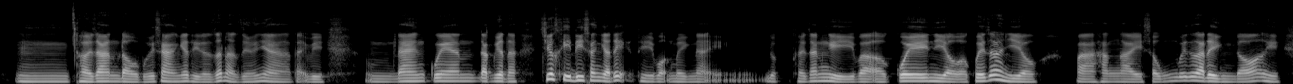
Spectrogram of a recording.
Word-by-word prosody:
Ừm, 135 -1 -5
thời 140 -2 +2
gian 140 0 +3
đầu 125 -3 0
bới 120 +2 -4
sang 135 0 +1
nhá, 150 +1 0
thì 135 -3 -3
là 120 0 -4
rất 155 - +1
nà 135 - -1
nhớ 125 +1 -7
nhà 135 -5 -3
tại - - -8
vì, 120 0 -4 0.4
ừm, 130 -1 -9
đang 150 +3 +2
quen 155 0 0
đặc 145 -2 +2
biệt 150 +1 +3
nà 135 - -1 0.2
trước 245 +1 +4
khi 195 - +4
đi 190 +1 +4
sang 180 -1 +1
Nhật 150 -4 +3
ấy, 195 - +2
thì 140 -3 -5
bọn 130 0 -5
mình 125 -1 -5
nại 130 - -7 0.4
được 140 -2 -8
thời 135 -1 -5
gian 155 +3 0
nghỉ 125 -6 +1
và 130 0 0
ở 125 0 -2
quê 155 0 +6
nhiều, 140 -5 +2
ở 120 - -2
quê 155 +5 +3
rất 215 - +3
là 220 - +5
nhiều 135 -6 0 0.4
và 125 -3 -2
hàng 130 +1 -6
ngày 125 -1 -3
sống 130 +6 -6
với 175 +1 0
gia 175 -2 +4
đình, 130 -4 +2
đó, 140 +6 0
thì 135 -4 -3
135 Hz, 245 wpm, -24 LUFS, 130-155 Hz, 0.4 s, quê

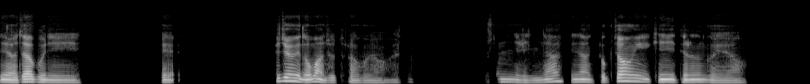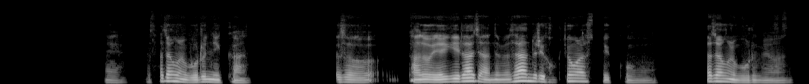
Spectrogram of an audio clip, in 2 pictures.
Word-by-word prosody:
여자분이 105 -3 +3 0.8
예 - - 0 1.0
표정이 155 0 +4
너무 110 +2 +5
안 115 - +4
좋더라고요. 95 -2 -7
그래서 100 +1 -15 0.8
'무슨 120 -2 -5
일 105 -2 -2
있나?' 110 +9 -2
그냥 115 -1 0
걱정이 145 +4 +3
괜히 115 0 +3
드는 110 +1 +2
거예요. 95 -1 -6 1.7
네. 100 -1 -13 0.2
그 - - -20
사정을 145 -4 0
모르니까 105 -4 -2 0.9
그래서 110 -2 -4 0.3
나도 110 0 +3
얘기를 135 +6 +4
하지 155 -3 +4
않으면 110 0 -1
사람들이 150 -2 +4
걱정할 140 +6 -2
수도 130 - -10
있고 95 -2 -13 0.5
사정을 140 -3 +1
모르면. 95 -1 -7
110 Hz, 280 characters per minute, -23 LUFS, 100-125 Hz, 1.7 s, 너무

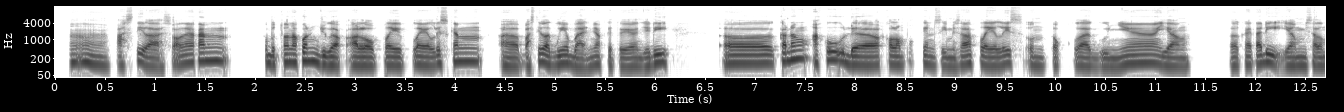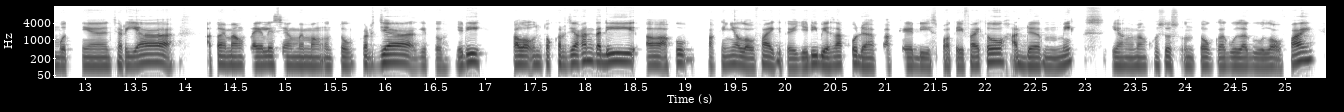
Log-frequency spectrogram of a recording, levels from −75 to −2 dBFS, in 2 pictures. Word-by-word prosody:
Heeh, 145 -6 -3
pastilah 115 -4 0
soalnya 140 +6 0
kan 165 0 +4 0.3
kebetulan 140 +2 0
aku 145 - -8
kan 165 - 0
juga 125 -3 +3
kalau 115 -1 +4
play 115 0 +1
playlist 120 +4 0
kan, 160 0 0 0.2
eee, 110 -3 +2
pasti - - -1
lagunya 135 -1 +2
banyak 110 +3 0
gitu - - -9
ya 105 +1 0
jadi, 135 +8 0 0.6
eee, 135 0 +5
kadang 190 +5 +4
aku 180 -3 +2
udah 120 -2 +4
kelompokin 125 +1 -2
sih 110 -1 -6
misalnya 125 +5 +1
playlist 120 +3 0
untuk 115 -1 -7
lagunya 115 +6 +1
yang, 110 -3 0 0.4
eee, 115 - -2
kayak 120 +2 0
tadi 140 -1 +2
yang 115 0 0
misal 115 0 -1
mood-nya 110 0 -2
ceria 135 +6 +3 0.3
atau - - -3
memang 120 -1 0
playlist 120 +1 0
yang 115 - -2
memang 115 -1 -3
untuk 110 +2 -6
kerja 140 +1 +3
gitu. 105 -2 -9
Jadi 150 +6 0 0.2
kalau 125 0 +3
untuk 125 - -4
kerja 135 +1 -1
kan 165 - +3
tadi, 155 +1 +3
eee, 120 -4 +2
aku 145 +7 -4
pakainya 125 0 -3
lo-fi 110 +3 +1
gitu - - -6
ya 100 - -2
jadi 130 - 0
biasa 115 +1 +2
aku - - -11
udah 110 0 +1
pakai 110 - -4
di 110 - -2
Spotify 105 +3 -3
tuh 155 0 +2
ada 115 -1 0
mix 115 +8 -4
yang 115 -1 -3
memang 110 0 -5
khusus 120 0 -6
untuk 115 -1 -5
lagu-lagu 110 -1 -2
lo-fi 135 - +3
120 Hz, 170 wpm, -24 LUFS, 110-140 Hz, 0.6 s, eee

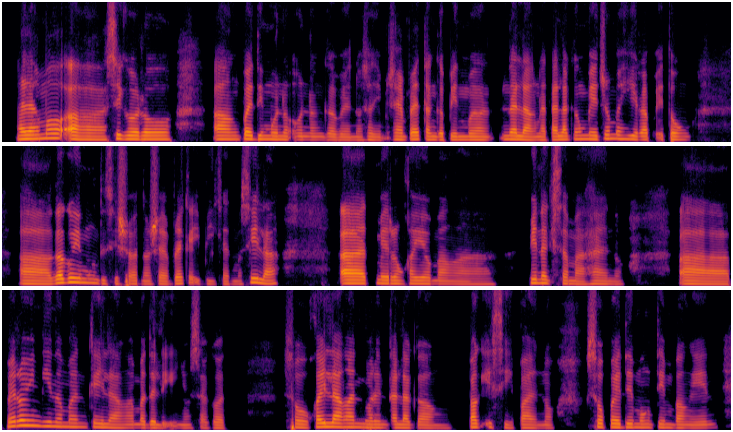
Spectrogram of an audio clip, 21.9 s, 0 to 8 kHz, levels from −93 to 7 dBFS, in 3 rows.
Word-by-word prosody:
Alam 215 +2 +6
mo, 250 - +4
ah, 180 -2 +4
siguro 190 -3 +3 0.4
ang 195 -1 +3
pwede 195 -1 +5
mo 185 - +1
na 180 -1 -3
unang 170 -2 -7
gawin 160 -1 -5 0.3
syempre 185 +1 +1
tanggapin 170 -1 -2
mo 170 -1 0 0.2
nalang 185 -4 +2
na 160 - -3
talagang 185 +3 +1
medyo 195 +3 0
mahirap 195 -4 -1
itong, 175 -1 -4 0.5
ah, 165 -2 +2
gagawin 225 +6 +6
mong 215 -2 -2
desisyon 160 -3 -3
'no 155 -1 -4
syempre 160 +3 -1
kaibigan 155 -2 -9
mo 155 - -12
sila, 180 -1 +1 0.6
at 185 -1 +7
meron 180 -2 +1
kayong 170 -1 -1
mga 155 -2 -6 0.7
pinagsamahan, 165 -6 -2
'no. 145 - -17 0.6
Ah, 155 -3 +1
pero 255 +5 +4
hindi 275 -3 +1
naman 215 -3 -3
kailangan 175 -5 -3
madaliin 170 -1 -4
yung - - -14
sagot. 155 +1 -7 0.6
So, 180 -1 0
kailangan 205 -1 +4
mo 180 - -1
rin 175 - -4
talagang 160 -3 -3 0.2
pag-isipan 170 -5 -3
'no. 155 - -8 0.3
So 200 - -1
pwede 195 -1 +2
mong 185 -2 -5
timbangin 165 -1 -5
175 Hz, 145 wpm, -24 LUFS, 165-195 Hz, 0.7 s, at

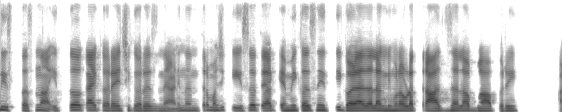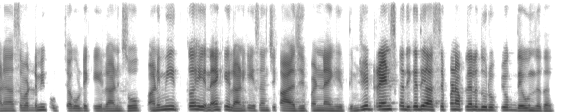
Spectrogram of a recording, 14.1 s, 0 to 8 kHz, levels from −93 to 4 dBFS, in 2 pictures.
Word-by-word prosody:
दिसतंच 190 -7 -4
ना, 170 -2 0
इतकं 175 +4 -2
काय 170 0 +3
करायची 155 +1 -2
गरज 150 -1 -4
नाही 140 -4 -4
आणि 130 +5 -6
नंतर 155 +2 -8
माझी 170 +1 -5
केसं 155 +2 -3
त्या 160 0 +3
केमिकल्सने 160 +1 -1
इतकी 165 +4 -6
गळायला 155 -1 +6
लागली 155 0 +2
मला 155 0 0
एवढा 155 0 +3
त्रास 145 0 +3
झाला 155 0 0
बाप 140 0 0
रे! 145 0 -4 0.5
आणि 135 +3 -5
असं 150 +2 -6
वाटलं 165 0 -5
मी 185 - -1
कुठच्या 150 -1 -9
कुठे 150 +1 -4
केलं 140 -1 -5
आणि 140 +1 -2
झोप 160 +1 -2
आणि 160 - +1
मी 220 +3 +2
इतकं 225 +1 -1
हे 210 -2 +4
नाही 205 - +4
केलं 195 -9 +2
आणि 145 +1 0
केसांची 160 +2 -7
काळजी 150 -2 +3
पण 155 0 -4
नाही 150 -2 +2
घेतली. 135 0 -7
म्हणजे 195 +11 +1
ट्रेंड्स 225 +1 +8
कधी 220 -3 0
कधी 220 +2 +5
असे 210 0 +4
पण 215 - +2
आपल्याला 200 -1 +2
दुरुपयोग 185 -1 -1
देऊन 155 0 +1
जातात. 135 -4 -4
155 Hz, 225 wpm, -25 LUFS, 150-180 Hz, 0.5 s, ट्रेंड्स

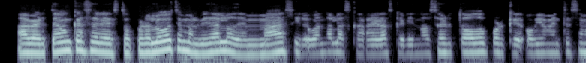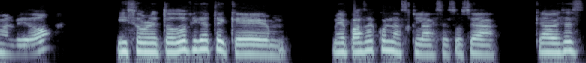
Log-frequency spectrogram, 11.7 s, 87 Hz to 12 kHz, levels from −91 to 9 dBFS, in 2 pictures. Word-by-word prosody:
"A 200 - +3
ver, 195 -1 +4
tengo 215 +4 +2
que 240 +1 +3
hacer 220 -1 +1
esto", 195 -1 -1
pero 200 0 +1
luego 230 +5 +6
se 255 0 -1
me 230 - +3
olvida 195 +2 +1
lo 220 -1 +3
demás, 185 +4 -2
y - - -7
luego 180 0 -4
ando 195 +2 -9
a - - -12
las 200 -2 -9
carreras 180 +2 -7
queriendo 180 -1 -12
hacer 195 +1 -8
todo 200 +1 -2
porque, 195 -3 -6
obviamente, 195 +1 -10
se 205 +2 -10
me 195 - -3
olvidó. 180 +9 -2 0.6
Y, 215 0 +3
sobre 210 -1 +3
todo, 215 +4 +4
fíjate 245 -1 +3
que 185 -2 +3 0.6
me 205 0 0
pasa 210 +4 +2
con 240 +1 +1
las 200 -3 -3
clases, 180 -1 -5
o - - -5
sea, 180 -1 -2 0.3
que 205 - -3
a 205 - +3
veces 210 +2 0
200 Hz, 215 wpm, -17 LUFS, 185-210 Hz, 0.6 s, luego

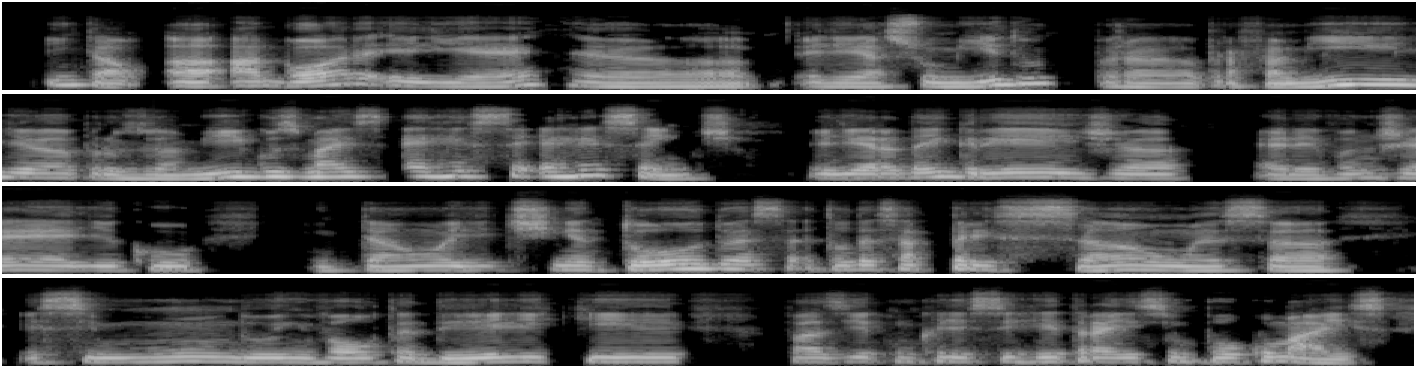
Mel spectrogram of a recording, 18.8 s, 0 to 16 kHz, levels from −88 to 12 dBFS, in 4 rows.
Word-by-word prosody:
Então, 155 +1 -1
hã, 120 -1 +5
agora 130 +7 +3
ele 115 -4 0
é, 115 +8 +1
hã, 110 -1 -1 0.2
ele 110 -2 -2
é - - +3
assumido 115 - +1
pra 100 -2 -3
pra 100 - -7
família, 140 +6 +2
para - - -6
os 110 0 -3
amigos, 150 +10 +3
mas 160 +1 +2
é - - +1
recen 165 0 0
é - - +1
recente. 165 - +1 0.2
Ele 125 0 +1
era 130 +1 +3
da 145 - -1
igreja, 140 -5 0 0.2
era 110 0 -2
evangélico, 125 0 -1 0.4
então 115 +3 -2
ele 125 0 -1
tinha 130 +1 +1
todo 150 +6 +4
essa 150 0 -1
toda 135 +2 -2
essa 140 0 -1
pressão, 125 -2 +1
essa 115 -1 +1 0.3
esse 120 +1 -1
mundo 130 +1 0
em 125 -1 +1
volta 120 +1 -1
dele, 125 +4 +2
que 130 0 0 0.3
fazia 130 +1 -3
com 135 -1 -11
que 140 - -6
ele 135 - -2
se 130 +1 -2
retraísse 130 -1 0
um 135 - -7
pouco 130 +2 -1
mais. 105 -7 +2
130 Hz, 160 wpm, -22 LUFS, 115-140 Hz, 0.4 s, hã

